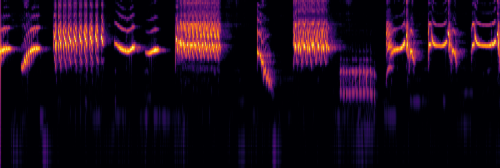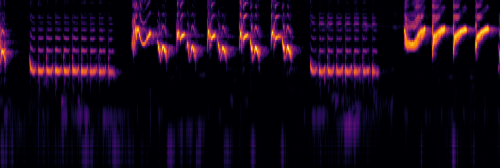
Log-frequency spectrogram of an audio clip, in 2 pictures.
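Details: Long, energetic song of an Asian pied starling, meant for tutoring newly purchased birds: loud harsh rasps alternate with sharp whistled notes, nasal buzzy trills and quick repeated chirps in a lively, varied sequence.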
